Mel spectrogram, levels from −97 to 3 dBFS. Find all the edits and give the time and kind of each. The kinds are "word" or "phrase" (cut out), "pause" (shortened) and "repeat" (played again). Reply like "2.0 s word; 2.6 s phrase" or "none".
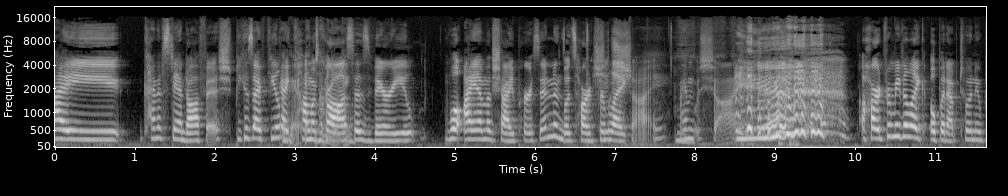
2.8 s word; 5.5 s word; 6.4 s word; 6.9 s phrase; 8.0 s word; 10.0 s phrase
